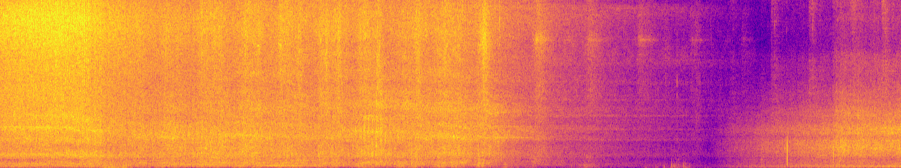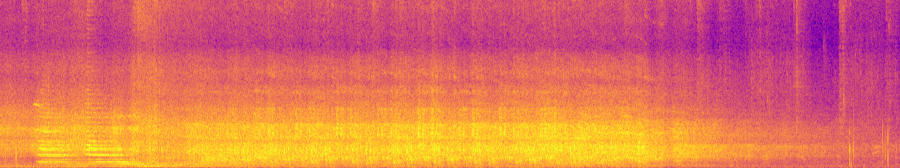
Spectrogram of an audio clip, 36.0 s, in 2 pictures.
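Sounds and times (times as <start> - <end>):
train coaches clattering past: 0.0 - 13.2, 14.7 - 36.0
locomotive horn blasts: 18.7 - 20.8.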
